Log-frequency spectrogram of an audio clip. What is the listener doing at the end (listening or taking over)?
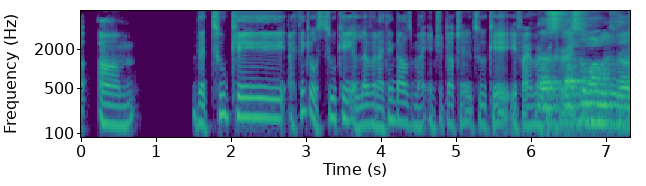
taking over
